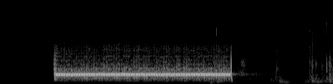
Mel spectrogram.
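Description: A loud, steady telephone dial tone while placing a call to Tennessee holds for nearly two seconds, then cuts off abruptly, followed by a few faint clicks and soft rustling.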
